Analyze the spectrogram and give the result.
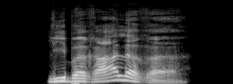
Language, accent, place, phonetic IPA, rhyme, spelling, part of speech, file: German, Germany, Berlin, [libeˈʁaːləʁə], -aːləʁə, liberalere, adjective, De-liberalere.ogg
- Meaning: inflection of liberal: 1. strong/mixed nominative/accusative feminine singular comparative degree 2. strong nominative/accusative plural comparative degree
